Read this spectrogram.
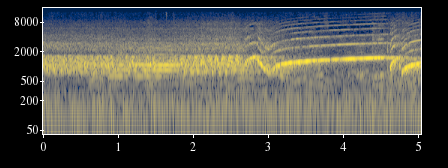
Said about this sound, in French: I wouldn't want to be waiting for that ambulance tonight.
